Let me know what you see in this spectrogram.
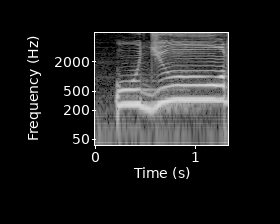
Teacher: Huruf ra dibunyikan dengan tafkhim karena barisnya di atas fathah, maka bacanya tebal, pangkal lidah dinaikkan.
